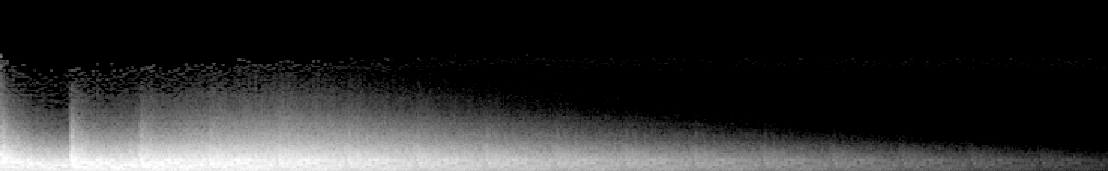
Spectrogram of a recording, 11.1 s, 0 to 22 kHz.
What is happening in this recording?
chord in sylenth1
